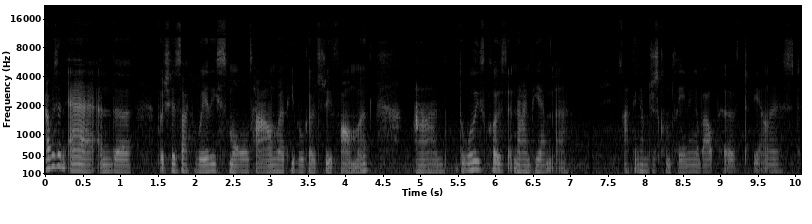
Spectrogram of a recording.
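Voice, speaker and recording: Someone with a British accent speaks at a fairly quick pace. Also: woman. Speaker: travel vlogger. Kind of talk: casual vlog. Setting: outdoors in garden. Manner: quiet.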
